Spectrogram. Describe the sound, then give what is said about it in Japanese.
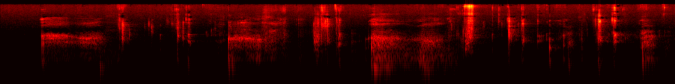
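Wet, close ear-licking mouth sounds from an ASMR recording: many irregular smacking, slurping and crunchy clicks in soft bursts, with brief pauses between them and faint breathy whispers. “俺に耳舐められてる音集中して聞いて。”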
